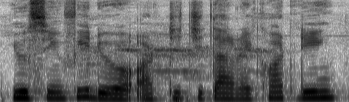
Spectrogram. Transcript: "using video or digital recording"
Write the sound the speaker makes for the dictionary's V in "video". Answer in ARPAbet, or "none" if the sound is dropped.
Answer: F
